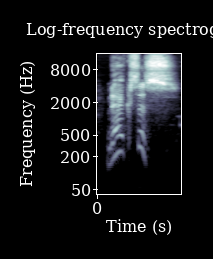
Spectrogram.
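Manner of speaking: sudden high delighted cry; excited gasp. Real, not acted. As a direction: gasp and shout it out.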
